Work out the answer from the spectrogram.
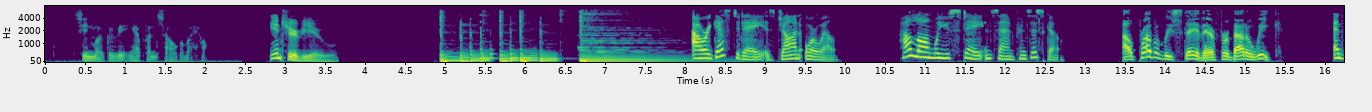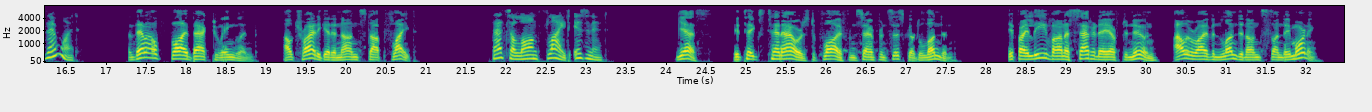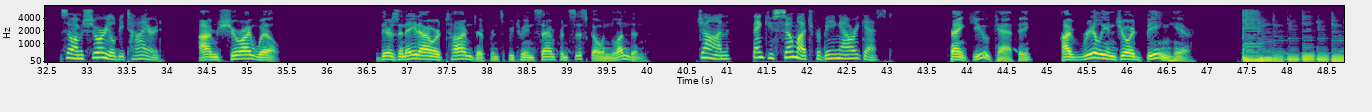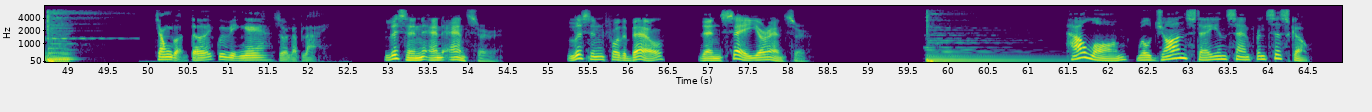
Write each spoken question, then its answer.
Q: How long will John stay in San Francisco?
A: He'll probably stay there for about a week.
